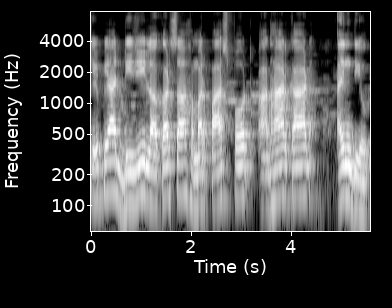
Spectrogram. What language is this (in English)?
Maithili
